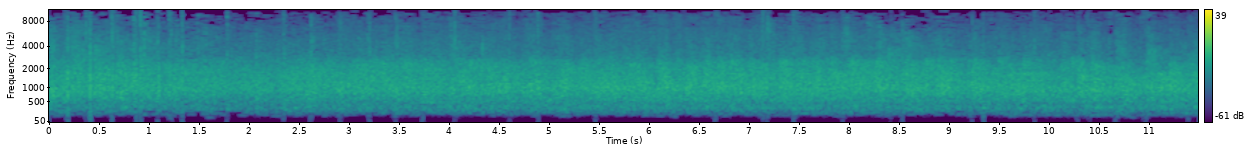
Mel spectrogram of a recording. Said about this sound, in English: Let us welcome these sisters and brothers in Christ to this community of faith with a round of applause.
